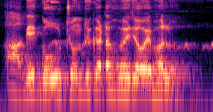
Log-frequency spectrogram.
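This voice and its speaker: An actor playing a composed, shrewd private detective in an audio drama, speaking in a measured, probing way. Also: male voice, fairly high pitch, animated, soft background music, close to an everyday voice. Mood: inquisitive. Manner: measured, probing, terse questions. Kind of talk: Bengali audio story acting.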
